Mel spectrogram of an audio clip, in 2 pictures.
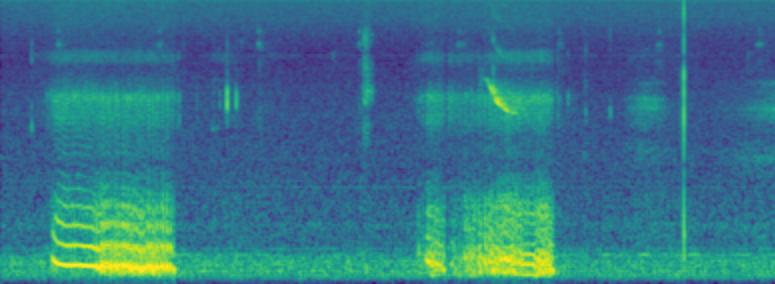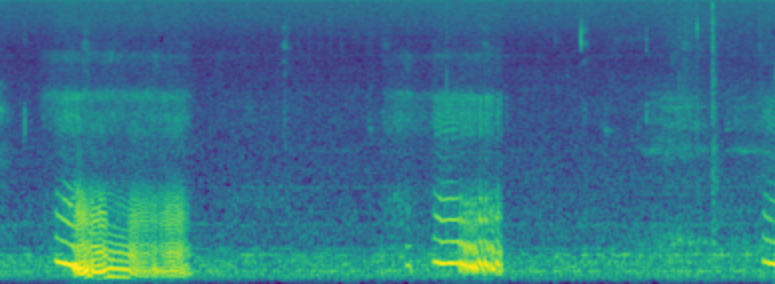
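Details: Four long rattling, tonal snores from a sleeping cat, each on a breath in, with quiet pauses in a still room; snoring said to sound like a human's.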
